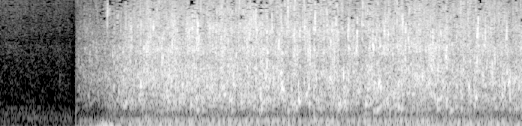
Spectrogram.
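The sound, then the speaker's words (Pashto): Water from a deep well, raised by solar-powered pumping machines on farmland in Sayedabad district, Maidan Wardak, rushes out abruptly and continues as a dense, steady roar of flowing water. “دا د میدان وردګ ولایت په سید آباد ولسوالۍ کې د ژورو څاګانو اوبه دي چې بزګران یې د لمریزې هندارو او ماشینونو په مرسته راپورته کوي.”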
